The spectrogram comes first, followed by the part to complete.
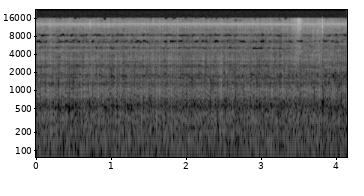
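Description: Faint, steady low rumble and hiss of a lit Bunsen burner flame, with no sudden sounds.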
